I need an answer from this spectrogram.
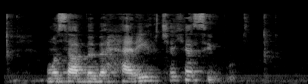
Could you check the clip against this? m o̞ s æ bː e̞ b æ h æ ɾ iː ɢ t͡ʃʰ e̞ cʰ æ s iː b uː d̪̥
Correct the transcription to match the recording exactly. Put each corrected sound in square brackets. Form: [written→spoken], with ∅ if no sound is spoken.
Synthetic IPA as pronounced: m o̞ s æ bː e̞ b [æ→e] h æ ɾ iː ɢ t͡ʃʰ e̞ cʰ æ s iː b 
